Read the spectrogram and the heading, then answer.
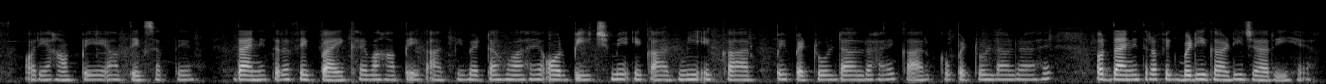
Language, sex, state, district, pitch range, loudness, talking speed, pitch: Hindi, female, Uttar Pradesh, Etah, 210-230 Hz, -26 LUFS, 210 wpm, 220 Hz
